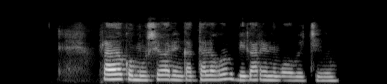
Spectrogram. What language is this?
Basque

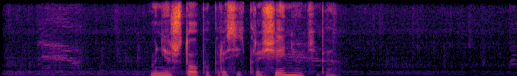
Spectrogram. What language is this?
Russian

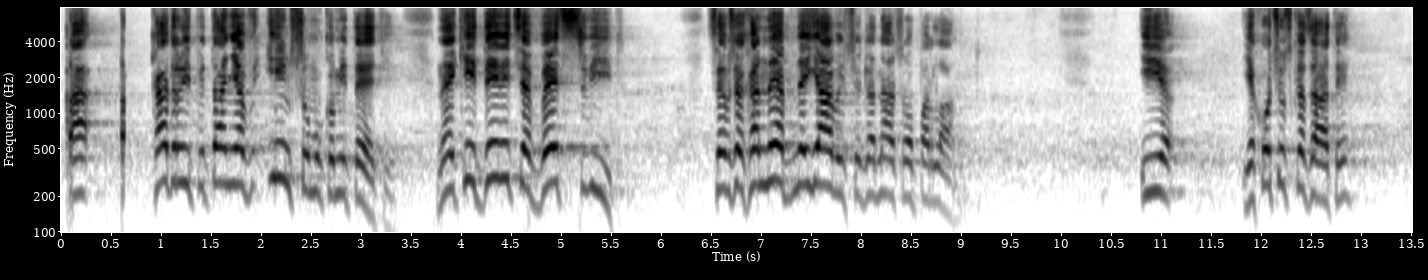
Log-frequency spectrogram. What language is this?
Ukrainian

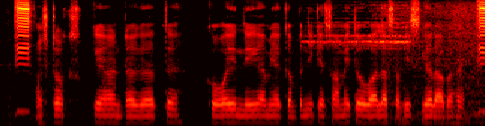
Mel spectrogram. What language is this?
Magahi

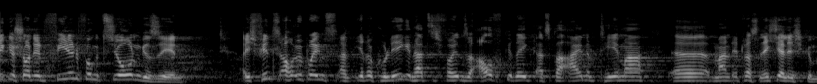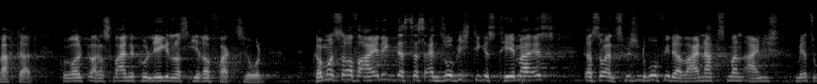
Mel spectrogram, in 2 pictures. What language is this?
German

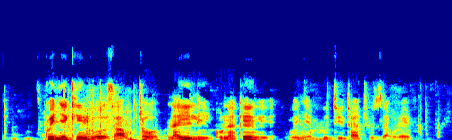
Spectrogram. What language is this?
Swahili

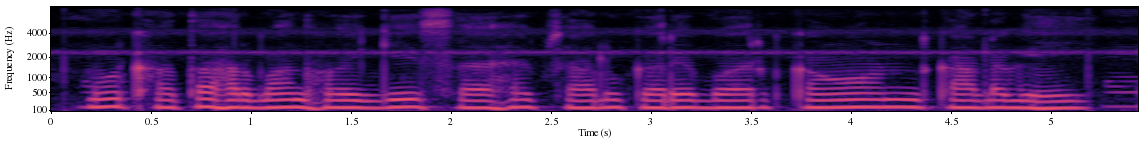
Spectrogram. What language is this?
Chhattisgarhi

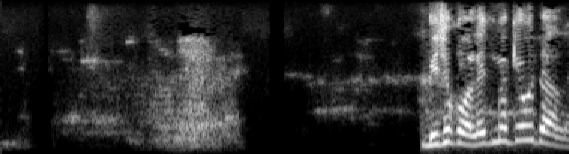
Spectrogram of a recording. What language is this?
Gujarati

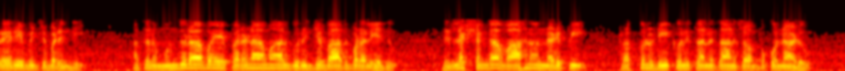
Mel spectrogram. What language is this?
Telugu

